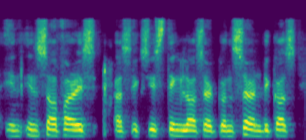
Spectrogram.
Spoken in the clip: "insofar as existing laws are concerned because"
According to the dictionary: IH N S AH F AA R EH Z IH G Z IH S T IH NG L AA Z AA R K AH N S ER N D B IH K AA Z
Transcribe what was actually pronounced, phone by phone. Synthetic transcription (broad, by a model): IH N S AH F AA R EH S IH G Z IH S T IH NG L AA S AA R K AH N S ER N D B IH K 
